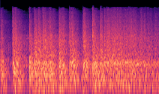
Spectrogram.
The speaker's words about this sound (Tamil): நேற்று உச்சநீதிமன்றத்தின் தீர்ப்பு வெளிவந்த சில மணித்துளிகளில் தூத்துக்குடியில் பொதுமக்கள் பட்டாசு வெடித்து இனிப்புகள் வழங்கி தங்கள் மகிழ்ச்சியை வெளிப்படுத்தினர்.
